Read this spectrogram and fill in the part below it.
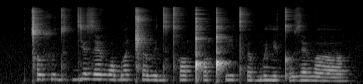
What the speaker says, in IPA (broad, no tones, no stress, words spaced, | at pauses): ǀʌsʷɪdʊt dʲə zɛ vɔbʌǁəvɪ dɛtʰɔ ǃʰɔǃʰitʰə bu lʲə kʼuzɛvʌː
